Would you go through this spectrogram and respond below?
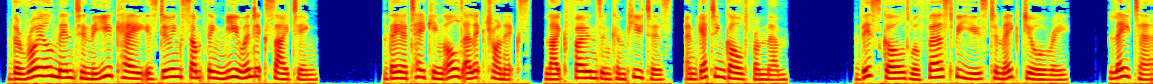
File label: English Lower Intermediate NORMAL Reading; Royal Mint Makes Gold from Old Electronics; English Newsroom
